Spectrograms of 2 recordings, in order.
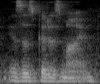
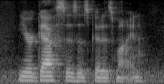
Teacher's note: mine is going to be stressed because it is a content word. It has some meaning here, and it comes at the end of the phrase.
